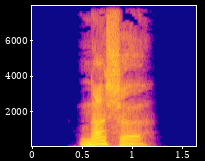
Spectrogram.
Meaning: inflection of naschen: 1. first-person singular present 2. first/third-person singular subjunctive I 3. singular imperative
- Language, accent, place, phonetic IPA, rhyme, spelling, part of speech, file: German, Germany, Berlin, [ˈnaʃə], -aʃə, nasche, verb, De-nasche.ogg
